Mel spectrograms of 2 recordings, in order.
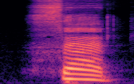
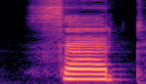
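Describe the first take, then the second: Both takes have the same delivery.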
